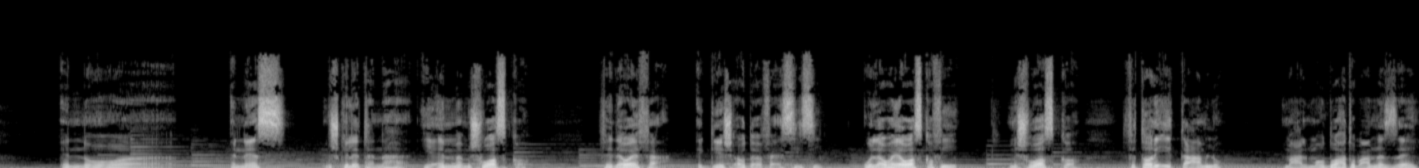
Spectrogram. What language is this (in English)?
Arabic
